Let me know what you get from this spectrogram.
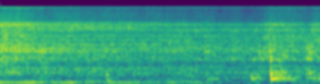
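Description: Onion, tomato, garlic and ginger masala sizzling steadily in hot ghee in an aluminium karahi, with a metal spoon knocking and scraping against the pan a couple of times, loudest about three and a half seconds in.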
